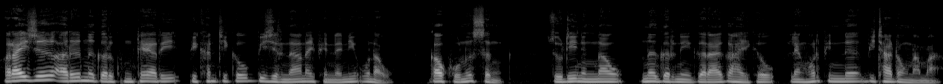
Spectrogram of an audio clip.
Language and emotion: Bodo, neutral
